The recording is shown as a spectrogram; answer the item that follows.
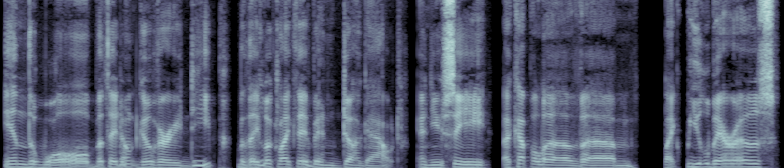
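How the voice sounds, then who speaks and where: A man working as game master, improvising descriptive narration for a tabletop horror game in a halting, self-correcting way. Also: mid-range voice, creaky, no echo.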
